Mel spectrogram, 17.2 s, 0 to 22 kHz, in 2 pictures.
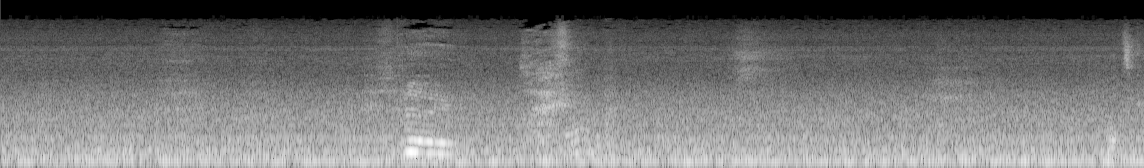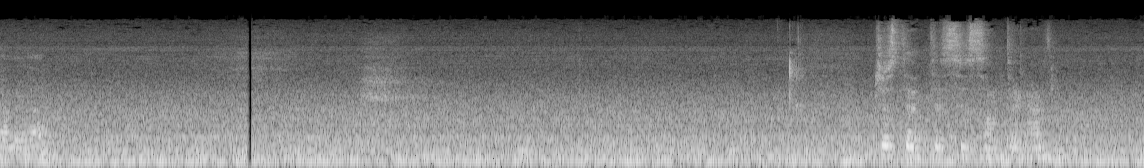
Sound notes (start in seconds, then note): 2.8 yawns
